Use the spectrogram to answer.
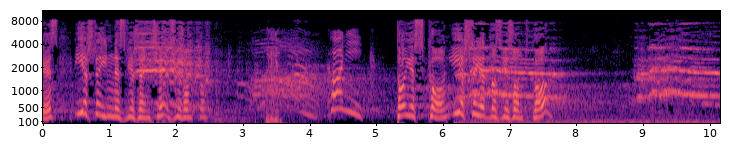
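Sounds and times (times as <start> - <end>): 
speech: 0.0 - 2.7, 4.5 - 7.7
rooster crowing: 6.3 - 8.2, 8.8 - 10.1.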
